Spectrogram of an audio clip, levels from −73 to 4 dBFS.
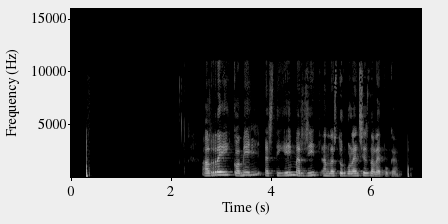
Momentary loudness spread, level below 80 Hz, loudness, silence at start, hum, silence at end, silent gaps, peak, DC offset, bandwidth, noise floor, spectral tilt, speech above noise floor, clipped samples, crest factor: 14 LU; -62 dBFS; -27 LUFS; 0.3 s; none; 0.25 s; none; -8 dBFS; under 0.1%; 11.5 kHz; -79 dBFS; -4 dB/octave; 53 dB; under 0.1%; 20 dB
